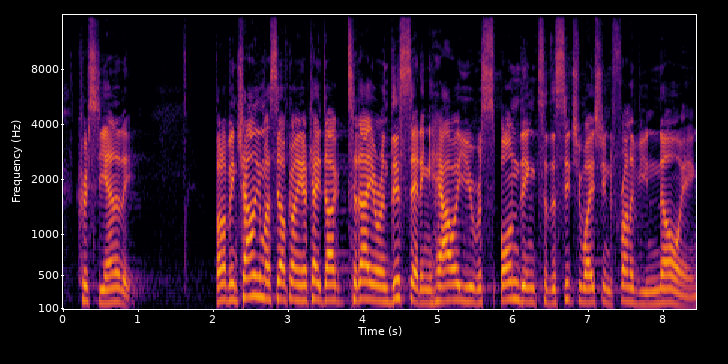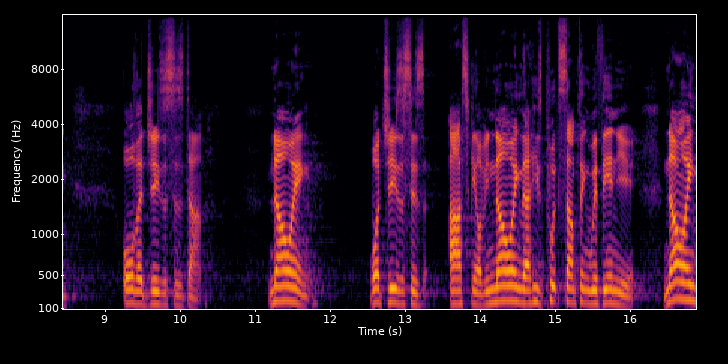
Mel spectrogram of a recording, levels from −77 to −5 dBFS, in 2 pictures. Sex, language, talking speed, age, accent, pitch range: male, English, 165 wpm, 20-39, Australian, 165-205 Hz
